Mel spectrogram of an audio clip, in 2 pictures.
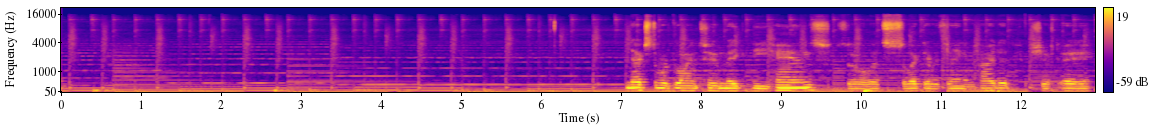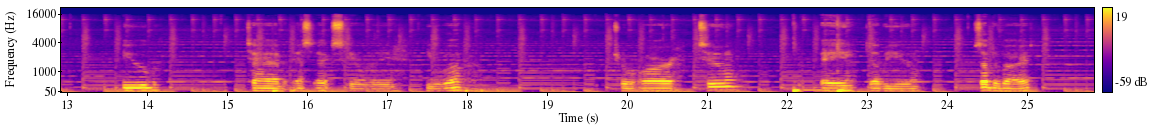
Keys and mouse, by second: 0.0 Tab, 1.1 shift+s, 2.2 Tab, 3.0 KP_1, 9.6 a, 10.7 h, 11.5 shift+a, 14.5 Tab, 15.1 s, 17.5 s, 19.2 ctrl+r, 21.6 a, 22.2 w.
